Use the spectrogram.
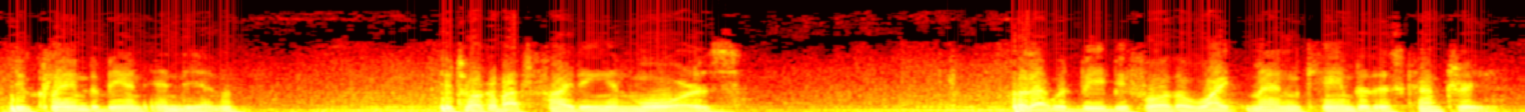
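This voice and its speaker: An actor playing a calm, skeptical American doctor in an old-time radio drama, questioning with measured authority. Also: male voice, low-pitched, natural voice. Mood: skeptical, probing. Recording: muffled, faintly noisy radio broadcast recording.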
